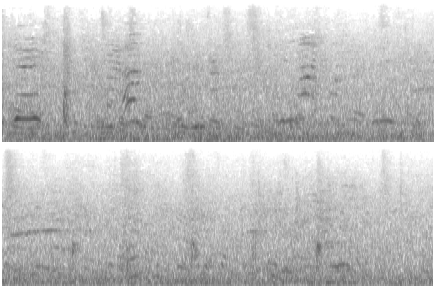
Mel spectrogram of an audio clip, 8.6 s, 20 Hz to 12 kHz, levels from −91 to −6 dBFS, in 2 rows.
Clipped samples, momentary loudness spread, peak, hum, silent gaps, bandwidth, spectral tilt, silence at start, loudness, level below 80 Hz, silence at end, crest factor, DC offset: under 0.1%; 6 LU; -28 dBFS; none; none; 11.5 kHz; -5.5 dB/octave; 0 s; -45 LUFS; -60 dBFS; 0 s; 16 dB; under 0.1%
